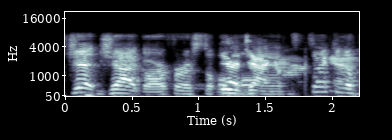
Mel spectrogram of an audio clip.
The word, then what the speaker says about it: Jet Jaguar: Jet Jet Jaguar thing is Jet Jaguar it's pronounced Jet Jaguar first of all second of all Jet Jaguar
